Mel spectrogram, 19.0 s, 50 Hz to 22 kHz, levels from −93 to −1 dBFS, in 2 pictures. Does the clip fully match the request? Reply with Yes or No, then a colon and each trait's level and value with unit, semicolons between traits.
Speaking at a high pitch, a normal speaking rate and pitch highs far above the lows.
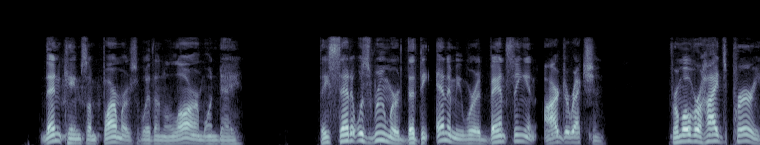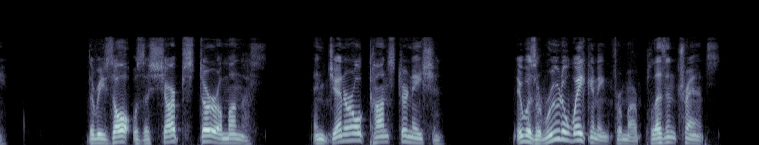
No: low, 120 Hz; average, 145 wpm; wide, 7.2 semitones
